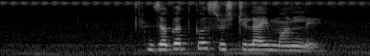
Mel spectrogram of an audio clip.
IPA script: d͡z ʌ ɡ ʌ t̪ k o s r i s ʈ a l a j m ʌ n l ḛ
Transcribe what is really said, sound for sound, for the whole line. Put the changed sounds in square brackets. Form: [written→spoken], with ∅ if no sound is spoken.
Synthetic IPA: d͡z ʌ ɡ ʌ t̪ k o s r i s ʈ [a→i] l a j m ʌ n l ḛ

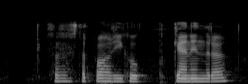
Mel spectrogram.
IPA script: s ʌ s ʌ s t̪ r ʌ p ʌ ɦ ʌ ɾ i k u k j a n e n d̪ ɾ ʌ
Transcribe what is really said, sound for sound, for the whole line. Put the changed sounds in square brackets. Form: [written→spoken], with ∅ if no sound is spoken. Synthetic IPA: s ʌ s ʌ s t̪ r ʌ p ʌ ɦ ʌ ɾ i k [u→o] k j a n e n d̪ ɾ ʌ

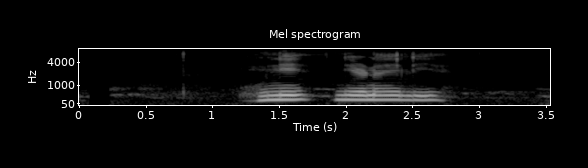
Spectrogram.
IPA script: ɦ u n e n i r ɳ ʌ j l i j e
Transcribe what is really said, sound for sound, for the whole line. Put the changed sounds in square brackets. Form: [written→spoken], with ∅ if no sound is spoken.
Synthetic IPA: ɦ u n e n i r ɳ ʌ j l i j e

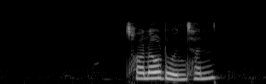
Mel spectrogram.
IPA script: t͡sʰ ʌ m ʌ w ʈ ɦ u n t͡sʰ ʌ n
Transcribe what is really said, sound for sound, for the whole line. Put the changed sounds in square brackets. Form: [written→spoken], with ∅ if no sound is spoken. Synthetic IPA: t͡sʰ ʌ [m→n] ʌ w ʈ ɦ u n t͡sʰ ʌ n

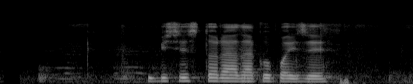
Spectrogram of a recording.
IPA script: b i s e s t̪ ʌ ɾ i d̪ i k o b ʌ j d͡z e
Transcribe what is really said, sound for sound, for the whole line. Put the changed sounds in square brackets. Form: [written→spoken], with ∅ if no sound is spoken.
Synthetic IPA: b i s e s t̪ ʌ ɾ [i→a] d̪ [i→a] k o [b→p] ʌ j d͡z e

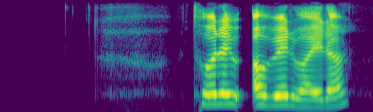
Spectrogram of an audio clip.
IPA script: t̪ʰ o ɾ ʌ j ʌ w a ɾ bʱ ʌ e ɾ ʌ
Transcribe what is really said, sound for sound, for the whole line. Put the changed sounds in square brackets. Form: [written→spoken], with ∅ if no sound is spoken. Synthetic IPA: t̪ʰ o ɾ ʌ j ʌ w [a→e] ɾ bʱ ʌ e ɾ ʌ

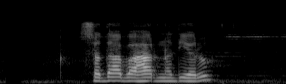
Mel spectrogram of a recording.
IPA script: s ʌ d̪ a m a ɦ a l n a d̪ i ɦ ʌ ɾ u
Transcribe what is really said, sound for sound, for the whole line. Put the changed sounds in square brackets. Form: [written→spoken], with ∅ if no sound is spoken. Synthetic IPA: s ʌ d̪ a [m→b] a ɦ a [l→r] n [a→ʌ] d̪ i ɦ ʌ ɾ u

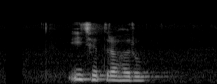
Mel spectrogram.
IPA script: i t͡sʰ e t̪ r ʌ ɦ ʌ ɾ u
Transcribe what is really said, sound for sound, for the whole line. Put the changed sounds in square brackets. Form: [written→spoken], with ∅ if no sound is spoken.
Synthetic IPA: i t͡sʰ e t̪ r ʌ ɦ ʌ ɾ u

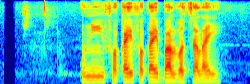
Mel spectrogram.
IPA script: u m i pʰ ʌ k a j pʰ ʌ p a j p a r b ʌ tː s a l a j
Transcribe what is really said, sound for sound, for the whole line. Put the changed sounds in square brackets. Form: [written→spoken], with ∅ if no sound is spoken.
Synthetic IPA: u [m→n] i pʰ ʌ k a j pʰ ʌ [p→k] a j [p→b] a [r→l] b ʌ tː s a l a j

